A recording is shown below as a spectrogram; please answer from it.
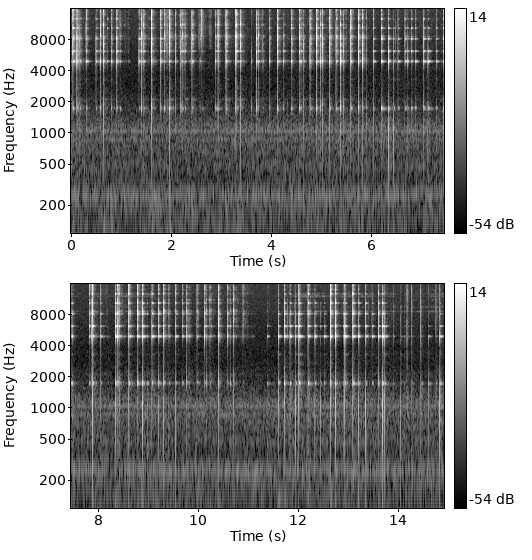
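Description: Long nails tap rapidly on a hollow, frosted incandescent glass light bulb held by its metal base. The taps are quick, bright clinks with almost no ring, coming in dense irregular bursts with brief pauses over a faint steady low hum.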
